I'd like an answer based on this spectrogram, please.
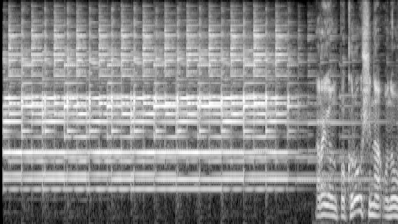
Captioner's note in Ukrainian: дзвони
